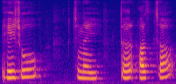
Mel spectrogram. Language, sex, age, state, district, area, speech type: Marathi, male, 18-30, Maharashtra, Ahmednagar, rural, spontaneous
